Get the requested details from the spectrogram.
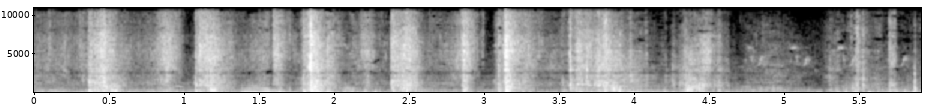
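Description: A trowel scrapes and scoops wet cement.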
